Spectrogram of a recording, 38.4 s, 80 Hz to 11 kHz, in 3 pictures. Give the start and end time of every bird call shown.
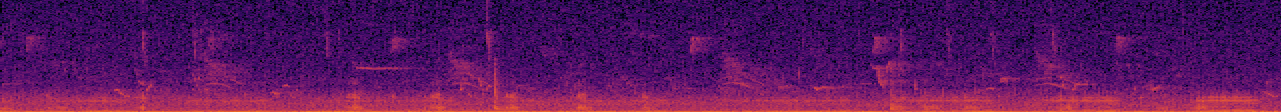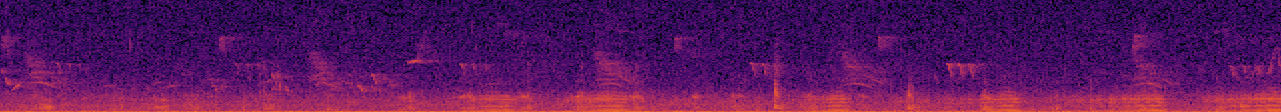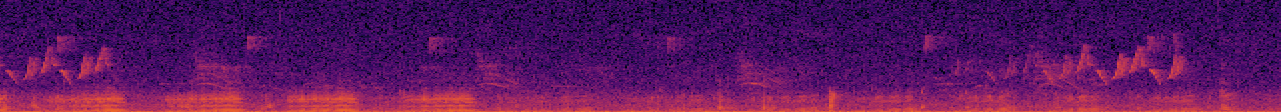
0.0s-38.4s: Gray Catbird (Dumetella carolinensis)
0.1s-32.7s: unidentified bird
16.7s-22.9s: American Goldfinch (Spinus tristis)
25.1s-27.1s: Common Yellowthroat (Geothlypis trichas)
34.8s-38.4s: unidentified bird
35.3s-37.7s: Common Yellowthroat (Geothlypis trichas)

